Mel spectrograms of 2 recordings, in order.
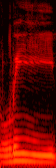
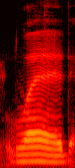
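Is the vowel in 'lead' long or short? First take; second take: long; short. First: The vowel is long, as in bead. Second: The vowel is short, as in bed. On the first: It means to guide. "as in guiding someone" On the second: It names the metal. "as in the metal"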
